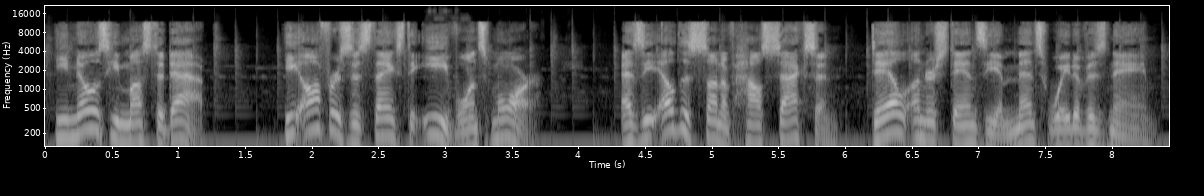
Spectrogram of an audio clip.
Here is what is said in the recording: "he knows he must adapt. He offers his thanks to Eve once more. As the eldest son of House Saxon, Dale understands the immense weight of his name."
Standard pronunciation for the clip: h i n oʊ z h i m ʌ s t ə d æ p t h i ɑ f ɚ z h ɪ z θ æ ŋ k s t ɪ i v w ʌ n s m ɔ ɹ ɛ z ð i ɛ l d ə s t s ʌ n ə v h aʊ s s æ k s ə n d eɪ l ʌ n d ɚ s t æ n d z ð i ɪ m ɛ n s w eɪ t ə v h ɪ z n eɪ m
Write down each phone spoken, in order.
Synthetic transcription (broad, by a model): h i n oʊ z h i m ʌ s t ə d æ p t h i ɑ f ɚ z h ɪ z θ æ ŋ k s t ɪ i v w ʌ n s m ɔ ɹ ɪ z ð i ɛ l d ə s t s ʌ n ə v h aʊ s s æ k s ə n d eɪ l ʌ n d ɚ s t æ n d z ð i ɪ m ɛ n s w eɪ t ə v ɪ z n eɪ m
